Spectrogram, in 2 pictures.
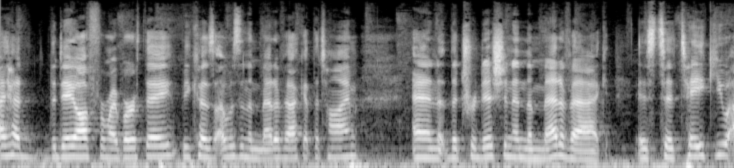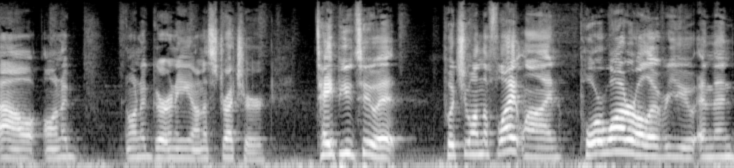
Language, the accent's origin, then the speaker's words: English; Pennsylvania, United States; now in Clarksville, United States; backwoods, about an hour away from Pittsburgh.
